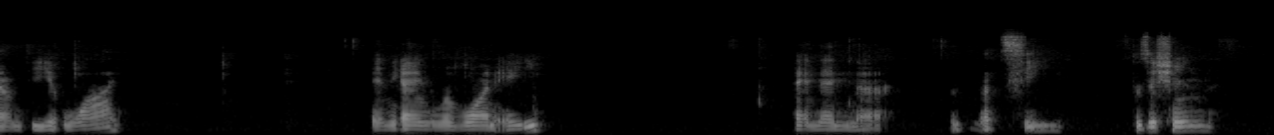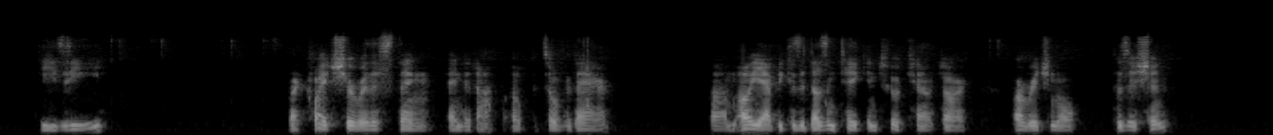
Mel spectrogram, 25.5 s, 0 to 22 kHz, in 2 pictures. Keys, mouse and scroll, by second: 0.0-2.2 typing, 4.1-5.2 typing, 6.2-6.7 scroll down 2, 7.2 click, 7.5-9.3 middle drag, 9.3 click, 11.1 click, 12.1 click, 13.8 click, 14.2 click, 14.9 click, 15.3 click, 16.6-17.3 scroll down 2, 17.3-20.2 scroll up 3, 18.5-22.4 middle drag, 20.2-21.0 scroll up 1, 22.6 click, 24.0 scroll down 1.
